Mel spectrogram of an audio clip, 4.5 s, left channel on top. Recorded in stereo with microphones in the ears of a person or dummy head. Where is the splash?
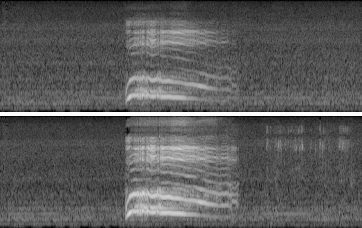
85° right.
